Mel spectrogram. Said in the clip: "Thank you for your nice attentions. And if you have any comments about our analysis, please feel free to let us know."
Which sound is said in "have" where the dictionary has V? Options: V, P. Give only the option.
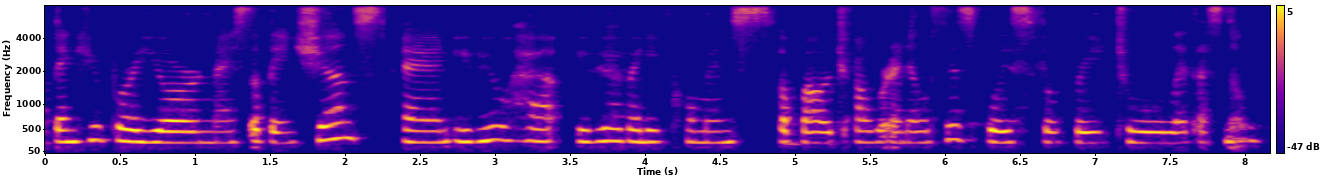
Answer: V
